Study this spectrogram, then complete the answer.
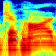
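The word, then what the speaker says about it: Dzhokhar: Jahar, Jafar... A lot of letters with no vowels? Yeah because it starts D-ZHO but its definitely pronounced like a jay and they finally find him everybody's like yay!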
